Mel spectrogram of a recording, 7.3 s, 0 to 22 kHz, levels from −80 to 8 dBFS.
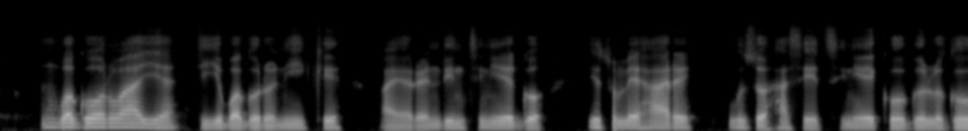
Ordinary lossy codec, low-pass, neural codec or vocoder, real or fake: none; none; codec, 24 kHz, 0.9 kbps, WavTokenizer, large speech release; fake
